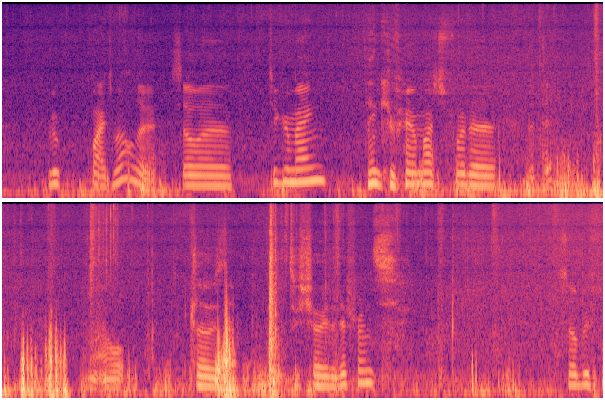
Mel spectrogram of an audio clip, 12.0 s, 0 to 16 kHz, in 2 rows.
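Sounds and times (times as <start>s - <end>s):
wind buffeting microphone: 0.0s - 12.0s
footsteps on gravel: 5.3s - 12.0s.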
